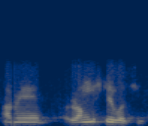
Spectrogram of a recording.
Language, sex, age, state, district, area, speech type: Bengali, male, 18-30, West Bengal, Purba Bardhaman, urban, conversation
